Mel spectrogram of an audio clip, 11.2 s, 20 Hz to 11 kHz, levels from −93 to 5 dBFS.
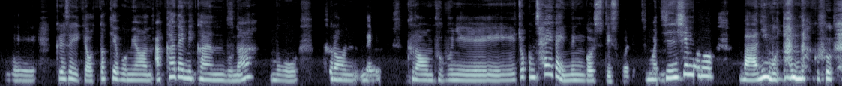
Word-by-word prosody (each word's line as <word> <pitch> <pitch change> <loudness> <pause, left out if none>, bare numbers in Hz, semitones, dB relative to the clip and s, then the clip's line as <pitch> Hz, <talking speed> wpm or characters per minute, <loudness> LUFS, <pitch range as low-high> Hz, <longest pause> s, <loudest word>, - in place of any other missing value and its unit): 네, 165 -3 -9 0.3
그래서 225 0 -1
이게 180 -5 -5
어떻게 215 +8 -2
보면 180 -2 -4
아카데믹한 220 -9 -1
문화 165 +12 -3 0.2
뭐 165 -4 -7 0.3
그런 185 -5 -3
네, 170 -1 -5 0.5
그런 180 -4 -2
부분이 170 0 -5
조금 270 0 -1
차이가 345 +2 0
있는 175 -4 -2
걸 165 -1 0
수도 165 - -9
있을 150 0 -8
것 150 0 -9
같아요. - - -37
정말 195 0 -3
진심으로 300 - +3 0.3
많이 190 +6 +7
못 210 -2 +4
한다고 225 -2 +6
185 Hz, 295 characters per minute, -19 LUFS, 170-230 Hz, 0.5 s, 많이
